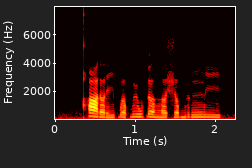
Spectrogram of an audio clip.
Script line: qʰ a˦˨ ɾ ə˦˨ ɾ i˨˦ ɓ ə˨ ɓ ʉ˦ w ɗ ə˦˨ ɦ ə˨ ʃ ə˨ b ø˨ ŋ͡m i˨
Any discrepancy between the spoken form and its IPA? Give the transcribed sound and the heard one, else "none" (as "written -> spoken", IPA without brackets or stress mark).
ø˨ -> ʉ˨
